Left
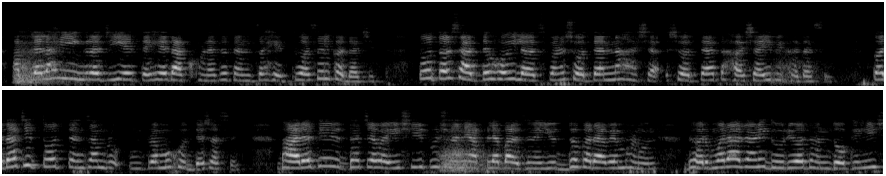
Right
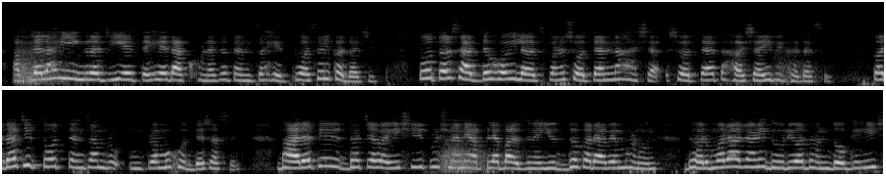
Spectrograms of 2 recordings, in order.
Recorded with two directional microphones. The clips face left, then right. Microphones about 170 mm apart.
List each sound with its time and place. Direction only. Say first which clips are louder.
0.1 s a woman's voice: right 4 dB; 15° right (ahead or behind)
